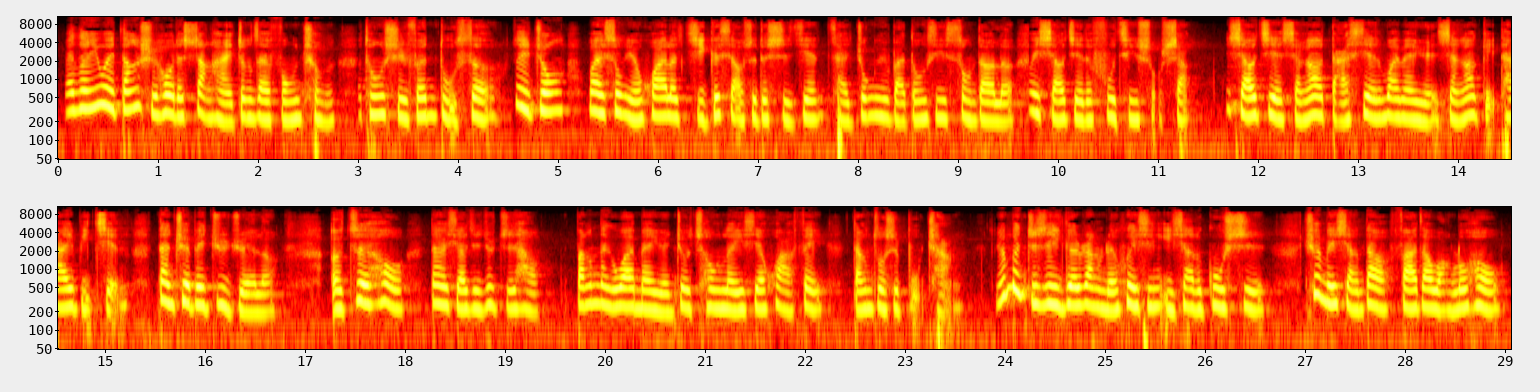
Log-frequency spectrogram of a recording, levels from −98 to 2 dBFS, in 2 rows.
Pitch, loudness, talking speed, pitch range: 240 Hz, -20 LUFS, 260 characters per minute, 220-260 Hz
